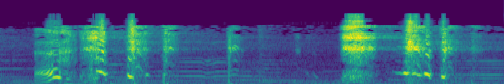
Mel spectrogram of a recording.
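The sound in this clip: A person cries in broken, sobbing bursts with gasping breaths and wavering wails. Two loud clusters are separated by a quieter stretch of sniffling.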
